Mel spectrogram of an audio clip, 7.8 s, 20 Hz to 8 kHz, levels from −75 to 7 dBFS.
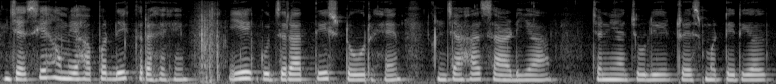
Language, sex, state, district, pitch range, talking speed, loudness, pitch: Hindi, female, Gujarat, Gandhinagar, 185-210 Hz, 140 wpm, -15 LUFS, 195 Hz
